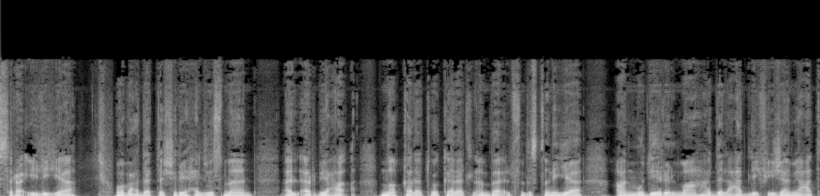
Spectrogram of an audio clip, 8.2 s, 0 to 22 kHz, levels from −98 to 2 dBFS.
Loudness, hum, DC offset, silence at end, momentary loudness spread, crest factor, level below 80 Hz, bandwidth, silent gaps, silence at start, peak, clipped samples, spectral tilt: -17 LUFS; none; under 0.1%; 0 s; 6 LU; 16 dB; -36 dBFS; 16 kHz; none; 0 s; 0 dBFS; under 0.1%; -6.5 dB/octave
